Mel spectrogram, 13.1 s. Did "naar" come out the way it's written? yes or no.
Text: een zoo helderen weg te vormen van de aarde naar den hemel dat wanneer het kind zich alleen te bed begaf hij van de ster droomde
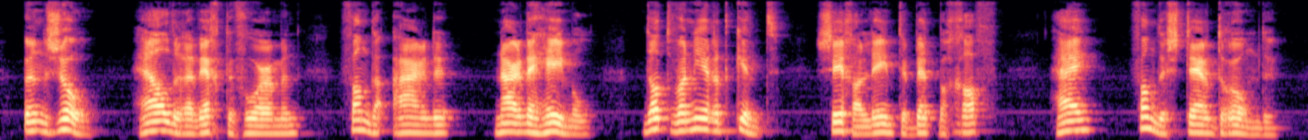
yes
